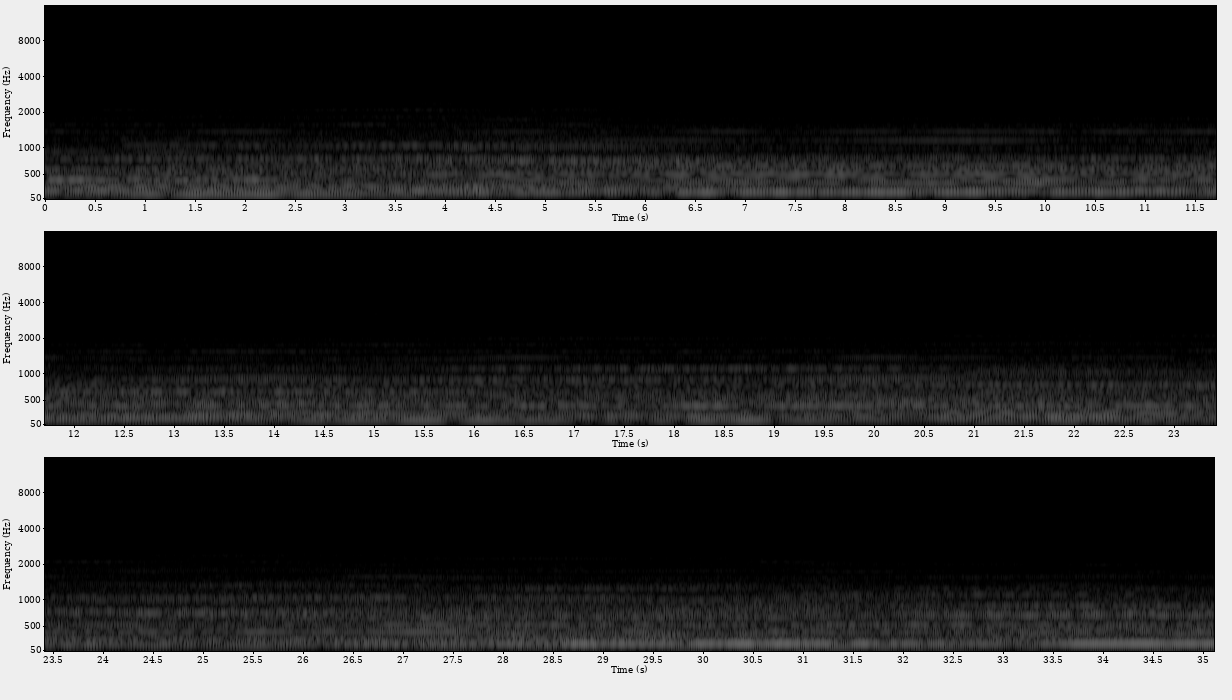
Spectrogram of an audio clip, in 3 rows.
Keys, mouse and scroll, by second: 1.1-4.5 drag, 5.4 click, 7.5 KP_Decimal, 8.5 scroll up 4, 11.4 middle click, 12.1-14.5 drag, 14.8 KP_0, 17.7 click, 18.5-19.7 drag, 23.9-25.0 drag, 24.8 scroll up 1, 25.0-26.5 middle drag, 26.5 click, 27.1-28.4 drag, 28.7 click, 30.3-31.9 drag, 32.8-33.2 middle drag, 33.2 click, 34.2-35.1 drag.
